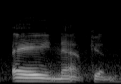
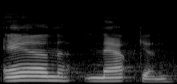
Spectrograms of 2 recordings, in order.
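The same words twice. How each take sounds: First: Long "ay", then "napkin"; single N in "a napkin", the article stressed as "ay"; "a napkin" with one N. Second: Two N's sounded in "an napkin"; "an napkin" with double N. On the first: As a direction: say "a napkin" slowly, "a" as "ay". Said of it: "how just the N changes". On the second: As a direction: say "an napkin" slowly, holding the N. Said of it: "imagine if I wrote in my paper". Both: Shown as a demonstration.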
